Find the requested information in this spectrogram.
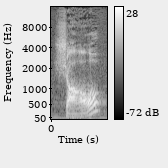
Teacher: this is a third tone, falling, rising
